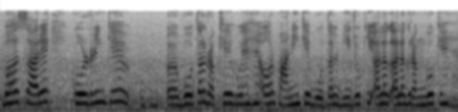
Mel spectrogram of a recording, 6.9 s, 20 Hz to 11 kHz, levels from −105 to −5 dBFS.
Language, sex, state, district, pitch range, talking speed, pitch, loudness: Hindi, female, Haryana, Rohtak, 245-285 Hz, 185 wpm, 275 Hz, -14 LUFS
